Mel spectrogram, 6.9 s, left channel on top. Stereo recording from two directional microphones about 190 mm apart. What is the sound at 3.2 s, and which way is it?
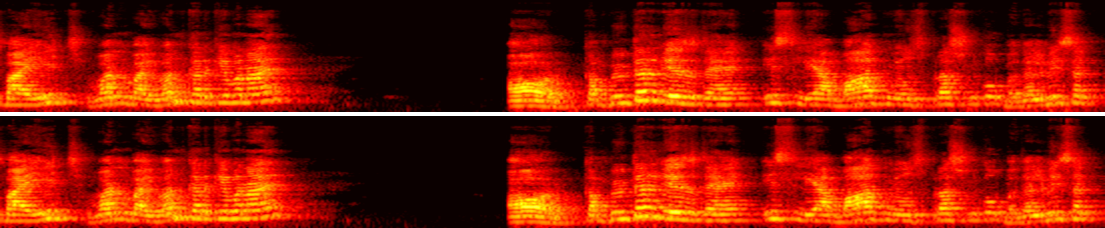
Speech, 15° right (ahead or behind).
